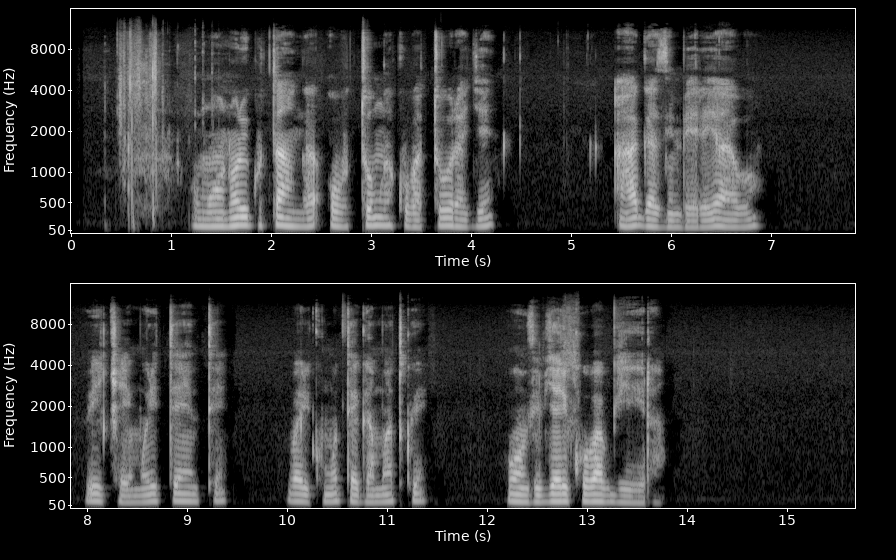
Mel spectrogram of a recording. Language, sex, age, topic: Kinyarwanda, male, 36-49, government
